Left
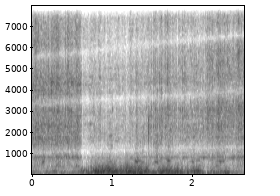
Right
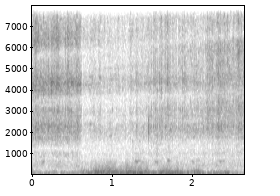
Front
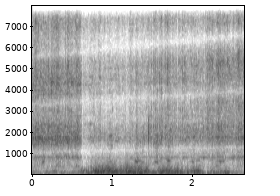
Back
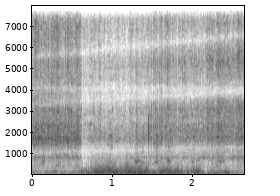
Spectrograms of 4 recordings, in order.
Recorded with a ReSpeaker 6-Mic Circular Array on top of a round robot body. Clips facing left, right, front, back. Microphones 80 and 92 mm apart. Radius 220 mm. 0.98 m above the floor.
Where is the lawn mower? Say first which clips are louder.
Left 19 dB, front 1 dB; 80° left; by 2.7 s 85° left.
